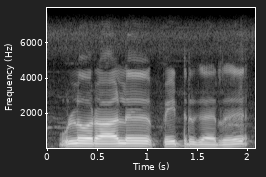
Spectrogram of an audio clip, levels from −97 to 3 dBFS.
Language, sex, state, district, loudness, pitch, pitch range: Tamil, male, Tamil Nadu, Kanyakumari, -15 LUFS, 140 Hz, 125-145 Hz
